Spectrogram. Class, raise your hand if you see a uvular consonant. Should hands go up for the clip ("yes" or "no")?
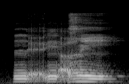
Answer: yes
